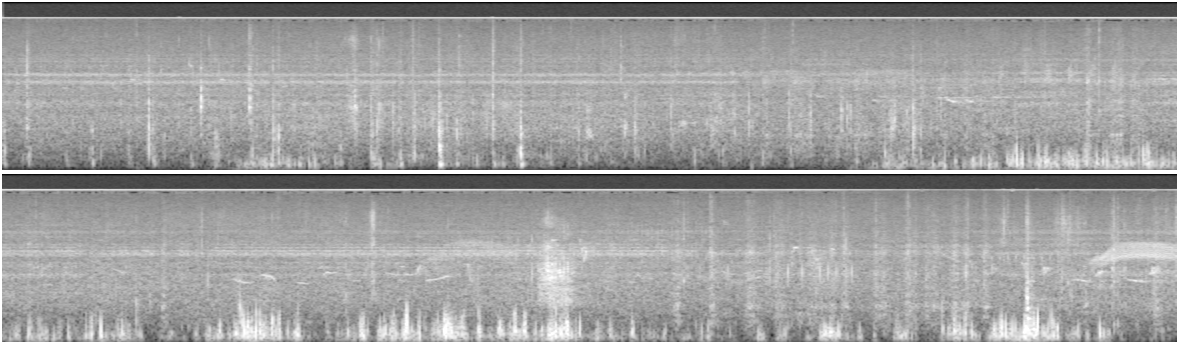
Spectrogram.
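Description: A horse's hooves thud softly on grassy ground as it walks.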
